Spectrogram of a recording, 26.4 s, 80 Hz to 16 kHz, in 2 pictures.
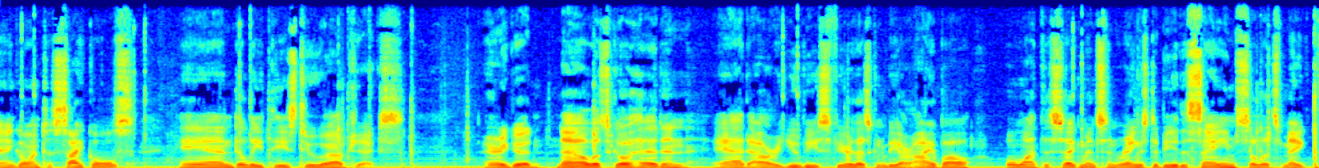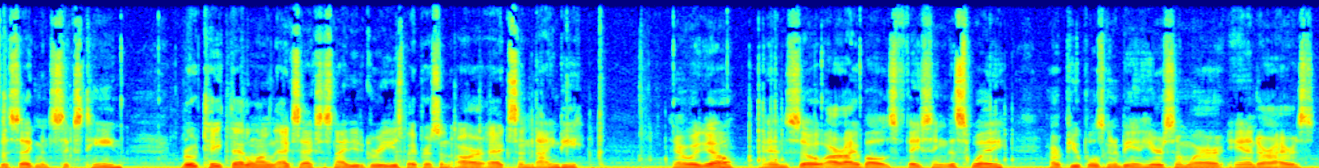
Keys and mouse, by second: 3.5 Delete, 6.0 shift+a, 10.8-13.2 drag, 13.2-14.5 right drag, 14.5-17.9 middle drag, 17.9 r.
